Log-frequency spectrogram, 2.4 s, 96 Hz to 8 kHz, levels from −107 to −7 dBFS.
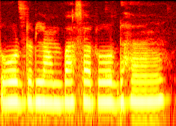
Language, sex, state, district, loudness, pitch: Hindi, female, Jharkhand, Palamu, -16 LUFS, 220 Hz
